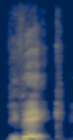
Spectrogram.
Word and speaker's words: Vivek: of a name, and you said it's Vivek. And I don't remember that as how you pronounced it at Exeter.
